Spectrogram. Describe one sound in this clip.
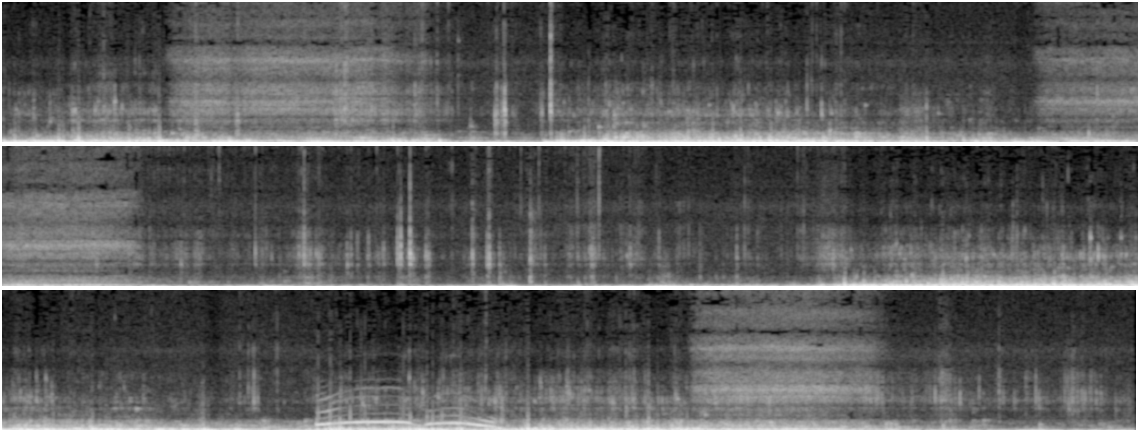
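Exhaled bubbles from a diver rush and gurgle in bursts close by.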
